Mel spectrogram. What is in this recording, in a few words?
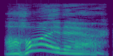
female night elf greetings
